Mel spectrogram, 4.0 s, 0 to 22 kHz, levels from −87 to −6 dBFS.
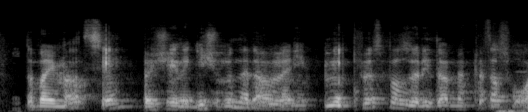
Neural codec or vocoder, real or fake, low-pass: codec, 24 kHz, 0.9 kbps, WavTokenizer, medium music audio release; fake; 10.8 kHz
